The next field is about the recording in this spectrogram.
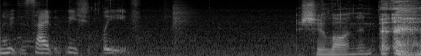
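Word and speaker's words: Xilonen: Shilonen. Shilonen is how you say.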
